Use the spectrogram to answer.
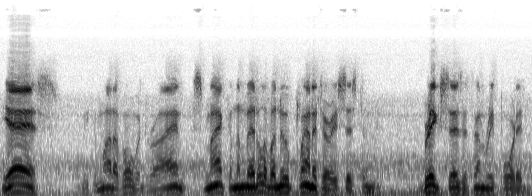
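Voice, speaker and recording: An actor playing a brusque, impatient space freighter captain in 1950s radio drama style. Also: male voice, mid-range voice, animated, fast talker, close to an everyday voice. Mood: brisk, commanding. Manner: brusque, commanding. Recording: dull, noisy 1950 radio recording.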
